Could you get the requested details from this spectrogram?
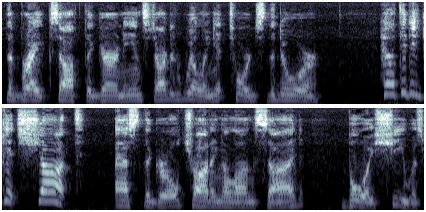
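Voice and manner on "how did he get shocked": put-on girl's voice. Girl trotting after medics.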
